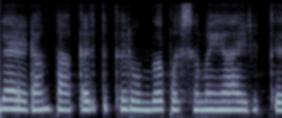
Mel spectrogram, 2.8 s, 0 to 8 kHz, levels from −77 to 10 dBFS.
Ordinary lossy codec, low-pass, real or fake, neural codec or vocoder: none; 7.2 kHz; fake; codec, 24 kHz, 1 kbps, SNAC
